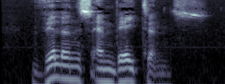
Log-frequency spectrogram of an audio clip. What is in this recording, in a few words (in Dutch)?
"willens en wetens", Dutch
